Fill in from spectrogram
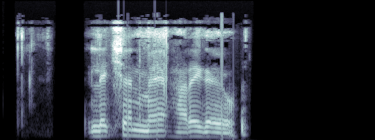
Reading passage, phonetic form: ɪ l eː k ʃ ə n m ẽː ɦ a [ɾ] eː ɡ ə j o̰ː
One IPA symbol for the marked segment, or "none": ɾ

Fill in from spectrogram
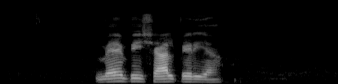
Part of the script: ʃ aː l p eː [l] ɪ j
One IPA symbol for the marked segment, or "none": ɾ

